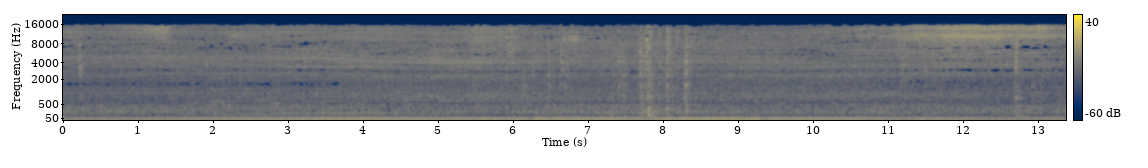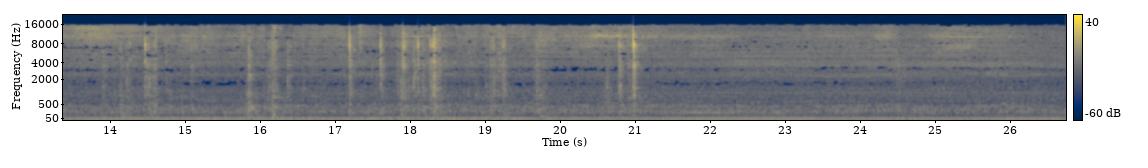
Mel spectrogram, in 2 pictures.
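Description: JCB tracked excavator's diesel engine running steadily under digging work, with several sharp knocks about two-thirds of the way through.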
